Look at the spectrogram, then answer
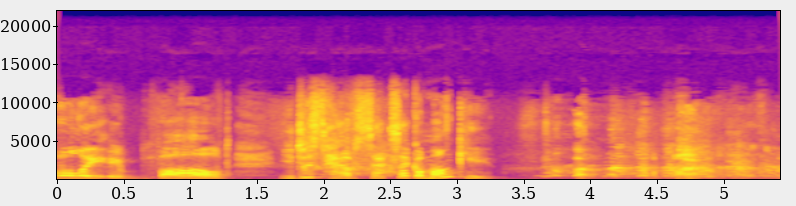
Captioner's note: some giggles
